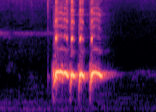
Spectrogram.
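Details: Zebra dove of a local strain calling a rival to provoke a reply: one fast, bubbling coo of four clipped notes that runs into a drawn-out trailing whistle.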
